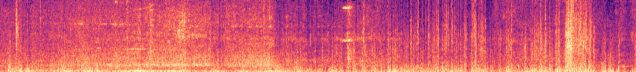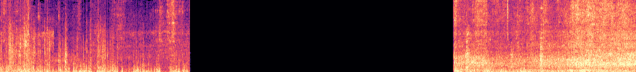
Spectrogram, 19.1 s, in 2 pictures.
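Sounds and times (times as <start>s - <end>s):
freight cars rolling: 0.0s - 12.4s, 16.4s - 19.0s
wind buffeting the microphone: 0.0s - 12.4s, 16.4s - 19.0s.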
